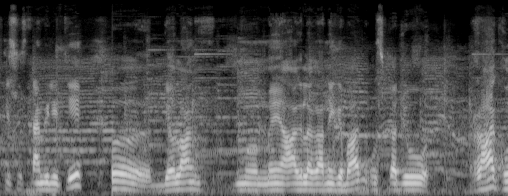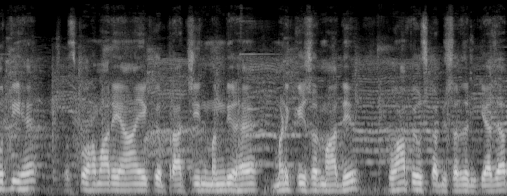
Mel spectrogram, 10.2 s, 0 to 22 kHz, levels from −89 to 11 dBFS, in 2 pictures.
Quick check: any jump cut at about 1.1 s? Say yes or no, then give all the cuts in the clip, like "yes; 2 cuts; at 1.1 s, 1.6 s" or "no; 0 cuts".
yes; 1 cut; at 1.1 s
